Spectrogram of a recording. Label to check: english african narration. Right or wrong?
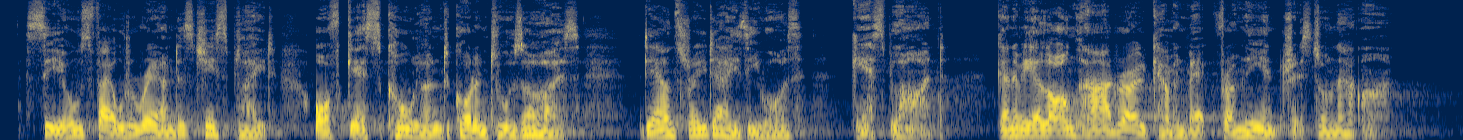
Wrong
